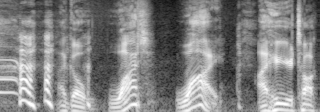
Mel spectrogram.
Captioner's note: laughing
